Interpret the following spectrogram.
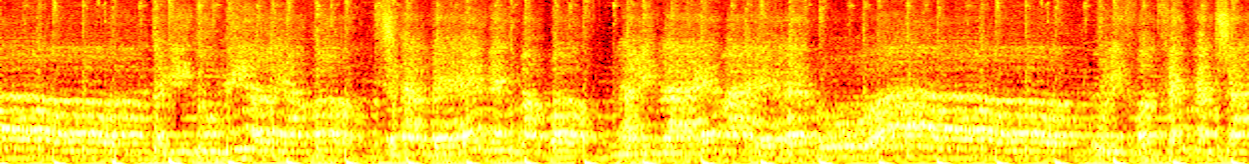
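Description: Upbeat Hebrew pop song sung by a group of voices together, over a steady drum beat.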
